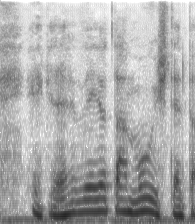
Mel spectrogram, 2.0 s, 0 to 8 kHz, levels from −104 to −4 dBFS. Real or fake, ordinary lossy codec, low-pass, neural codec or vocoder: fake; none; none; codec, 16 kHz, 4 kbps, X-Codec, WavLM features, trained on Multilingual LibriSpeech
